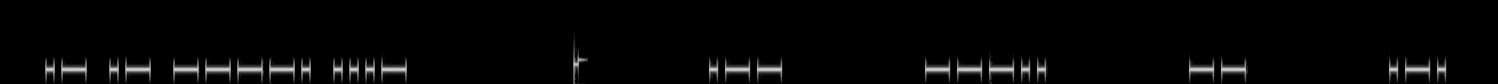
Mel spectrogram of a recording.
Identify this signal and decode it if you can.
Morse code, heard as a keyed tone, about 15 wpm, spaced as for 8 wpm, 700 Hz. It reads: AA9V W8MR
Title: USA Call Signs - 4 Characters - 6x Character Spacing - 15wpm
